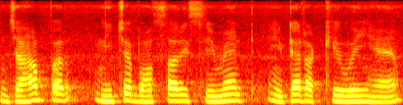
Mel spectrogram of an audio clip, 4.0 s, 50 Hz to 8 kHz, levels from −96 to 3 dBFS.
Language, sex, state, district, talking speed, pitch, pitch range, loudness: Hindi, male, Bihar, Saran, 150 wpm, 170 Hz, 160-180 Hz, -14 LUFS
